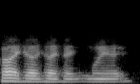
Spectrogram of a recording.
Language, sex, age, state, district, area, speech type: Assamese, male, 18-30, Assam, Sonitpur, rural, conversation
